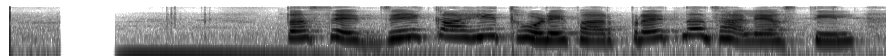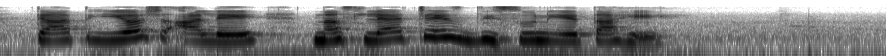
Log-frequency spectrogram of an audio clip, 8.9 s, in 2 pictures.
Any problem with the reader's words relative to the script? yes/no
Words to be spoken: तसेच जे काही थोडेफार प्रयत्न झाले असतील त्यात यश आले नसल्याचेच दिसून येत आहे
no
